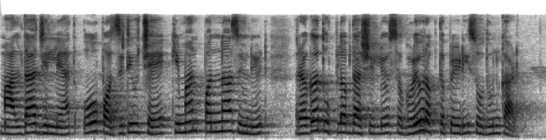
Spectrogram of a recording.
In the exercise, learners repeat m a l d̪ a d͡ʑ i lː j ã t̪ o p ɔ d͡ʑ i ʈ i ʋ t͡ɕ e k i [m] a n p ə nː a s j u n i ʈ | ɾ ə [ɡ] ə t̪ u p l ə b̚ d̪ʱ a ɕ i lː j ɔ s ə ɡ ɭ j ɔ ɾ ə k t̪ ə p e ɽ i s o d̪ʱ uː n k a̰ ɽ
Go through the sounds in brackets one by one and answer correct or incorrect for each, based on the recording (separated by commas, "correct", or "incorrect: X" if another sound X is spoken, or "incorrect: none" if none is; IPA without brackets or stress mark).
correct, correct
